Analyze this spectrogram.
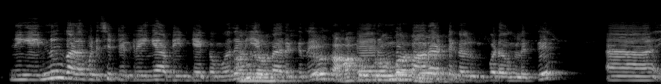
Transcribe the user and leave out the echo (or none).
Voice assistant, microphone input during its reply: அதுல வந்து எந்த அளவுக்கு ஆக்கப்பூர்வமா அதுல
